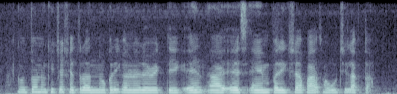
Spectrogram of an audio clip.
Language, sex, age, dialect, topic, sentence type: Marathi, male, 18-24, Southern Konkan, banking, statement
